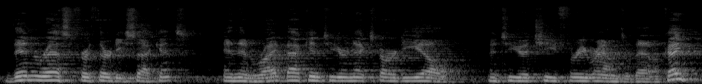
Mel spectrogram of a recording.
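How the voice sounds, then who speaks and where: A man at a high pitch and moderate pace with ordinary pitch variation, audible room echo and noticeable background noise. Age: 50s. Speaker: fitness coach. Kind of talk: workout instruction.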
